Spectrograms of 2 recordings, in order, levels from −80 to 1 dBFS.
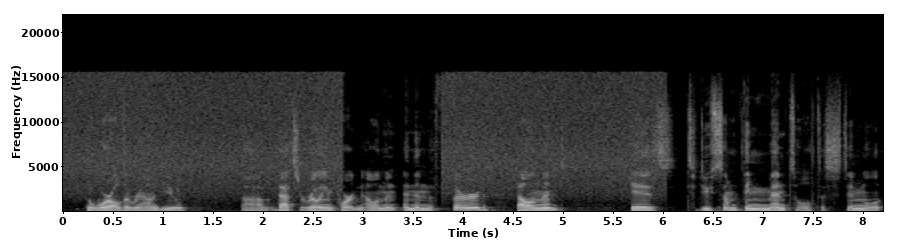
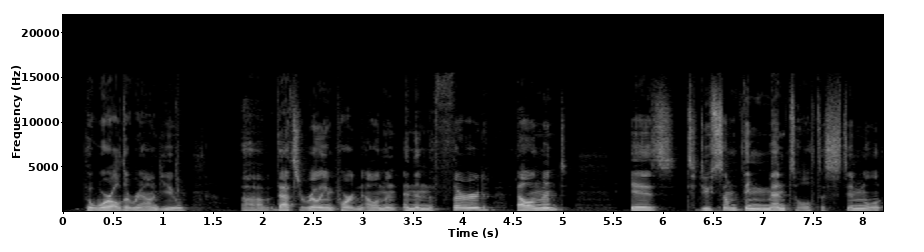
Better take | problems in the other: second | hiss; noticeable; until 3 s and from 4 to 6 s; 10 dB below the speech

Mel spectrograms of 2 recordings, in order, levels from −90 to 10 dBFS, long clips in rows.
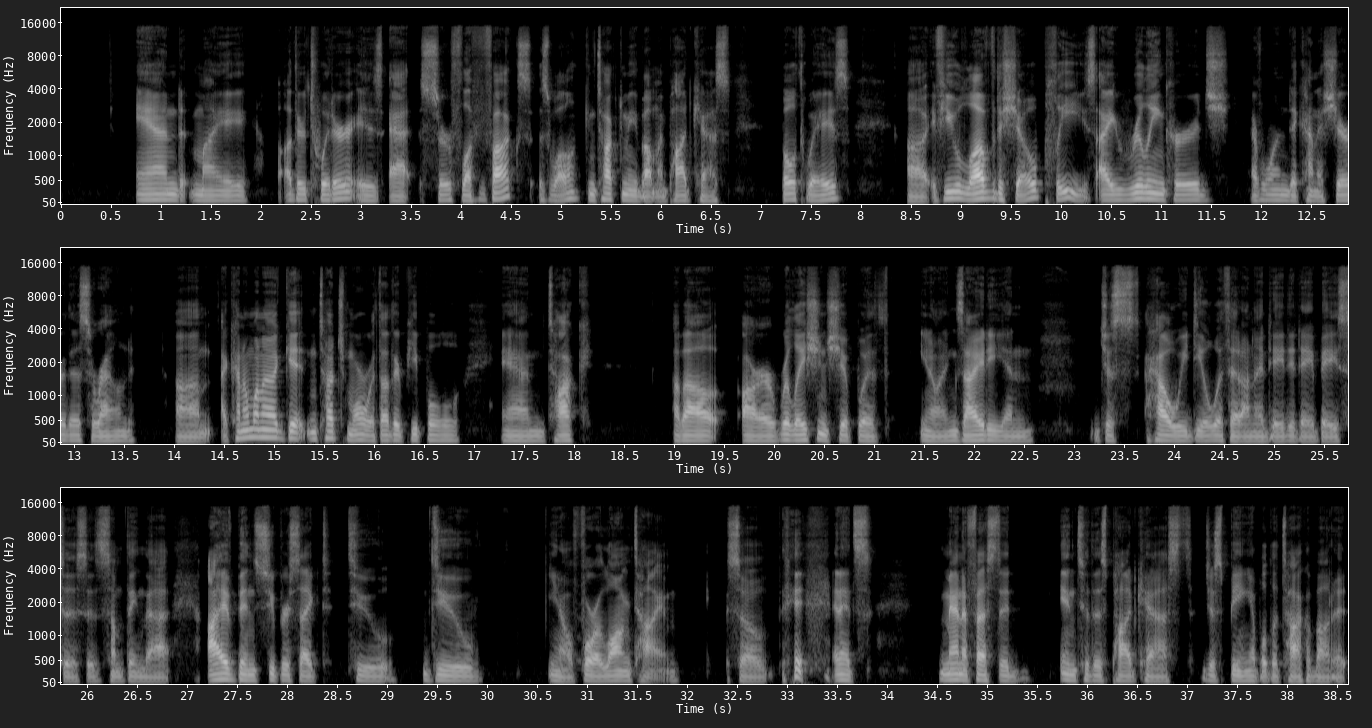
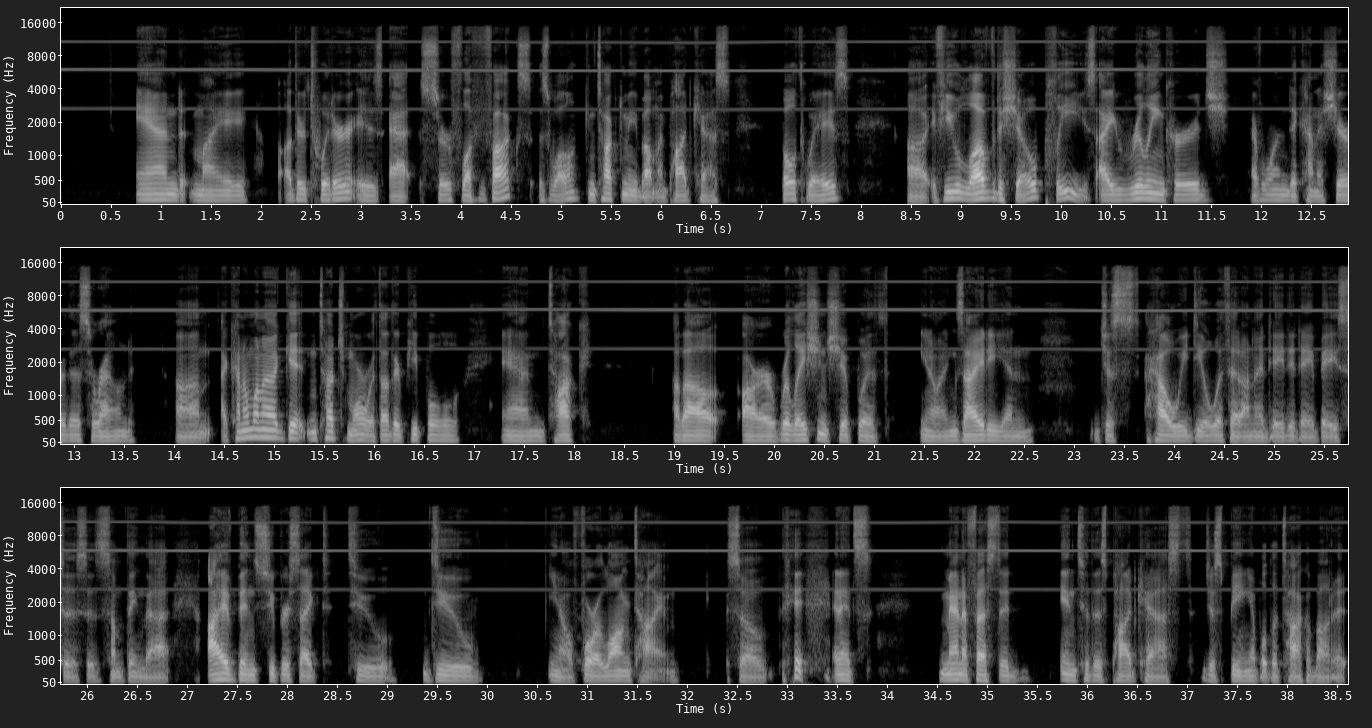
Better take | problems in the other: first | high-pitched whine; noticeable; throughout; 6 kHz, 15 dB below the speech

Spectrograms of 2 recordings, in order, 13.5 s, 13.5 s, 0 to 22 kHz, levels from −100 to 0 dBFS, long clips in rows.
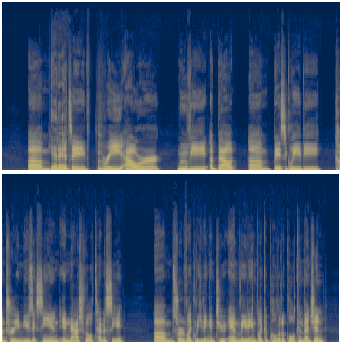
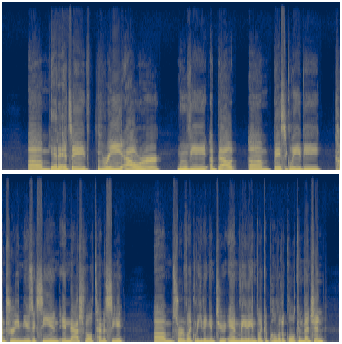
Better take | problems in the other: first | distortion; slight; 10 dB below the speech

